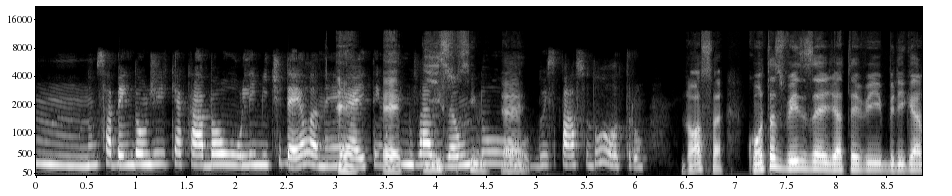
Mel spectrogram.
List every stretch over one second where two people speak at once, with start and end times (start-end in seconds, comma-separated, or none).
3.0-4.5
